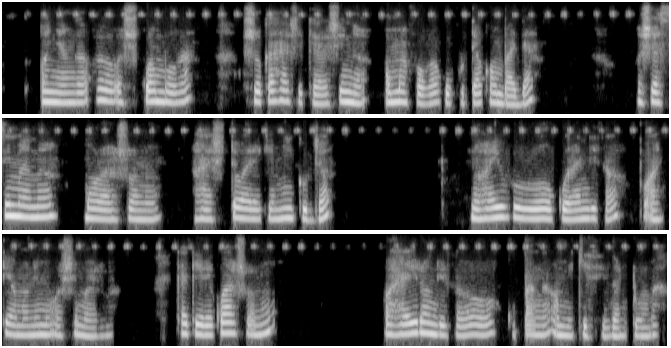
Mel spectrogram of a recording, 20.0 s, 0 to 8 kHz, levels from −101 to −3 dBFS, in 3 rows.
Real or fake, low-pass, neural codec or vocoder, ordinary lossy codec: real; 7.2 kHz; none; Opus, 24 kbps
